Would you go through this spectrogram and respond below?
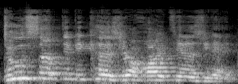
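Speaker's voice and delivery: usual speaking voice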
